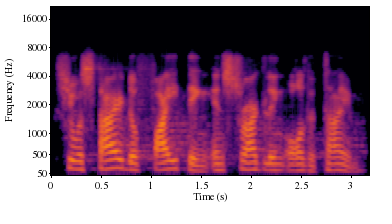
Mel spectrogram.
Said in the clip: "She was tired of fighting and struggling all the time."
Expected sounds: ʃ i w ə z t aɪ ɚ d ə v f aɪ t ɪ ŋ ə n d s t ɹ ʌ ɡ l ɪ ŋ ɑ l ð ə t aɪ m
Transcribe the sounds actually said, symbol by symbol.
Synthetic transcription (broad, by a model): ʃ i w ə s t aɪ ɚ d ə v f aɪ t ɪ ŋ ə n s t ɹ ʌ ɡ l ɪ ŋ ɑ l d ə t aɪ m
